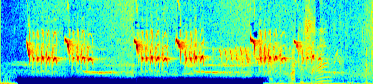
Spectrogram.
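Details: Crested tit in a winter forest giving short, high, buzzy trilled notes in quick bursts, about two a second; a thinner, sweeping human imitation follows over low background rumble.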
